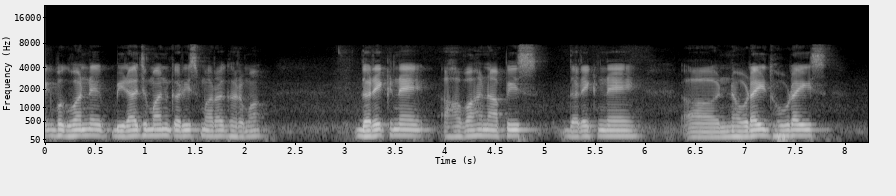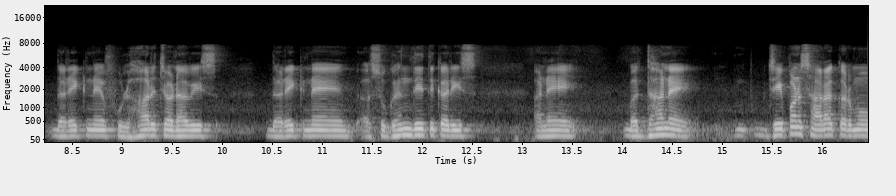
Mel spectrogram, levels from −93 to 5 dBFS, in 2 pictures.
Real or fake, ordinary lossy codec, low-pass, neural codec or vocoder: real; none; none; none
